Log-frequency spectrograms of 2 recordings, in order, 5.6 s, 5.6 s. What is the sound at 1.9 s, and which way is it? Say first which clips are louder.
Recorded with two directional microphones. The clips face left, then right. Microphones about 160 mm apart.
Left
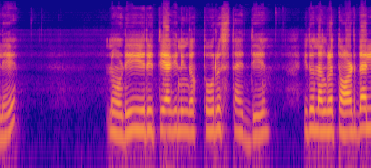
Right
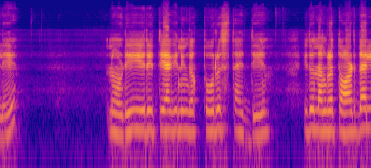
Speech: left 3 dB; 20° left (ahead or behind).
